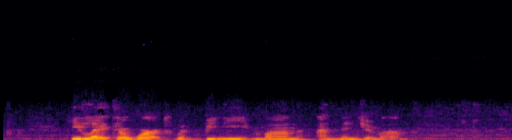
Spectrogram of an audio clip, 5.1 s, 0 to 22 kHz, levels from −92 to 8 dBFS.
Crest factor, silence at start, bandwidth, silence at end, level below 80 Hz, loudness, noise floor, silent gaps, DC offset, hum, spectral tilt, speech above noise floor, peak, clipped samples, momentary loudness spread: 18 dB; 0.7 s; 5.4 kHz; 1.05 s; -64 dBFS; -20 LUFS; -55 dBFS; none; under 0.1%; none; -10.5 dB/octave; 35 dB; -2 dBFS; under 0.1%; 15 LU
